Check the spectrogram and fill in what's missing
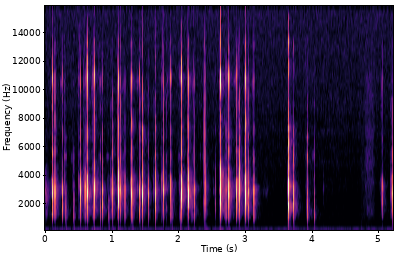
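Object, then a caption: Mechanical keyboard with plastic keycaps. A black-cased HI-FINGER 7.5 75% mechanical keyboard with a hollow case and white and pink plastic keycaps sits on a desk mat while the fingertips of both hands tap its keys in typing. Roughly 30 quick, sharp, bright plastic clacks with almost no ring come in a steady run for about three seconds. After a short pause, a few scattered keystrokes follow.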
